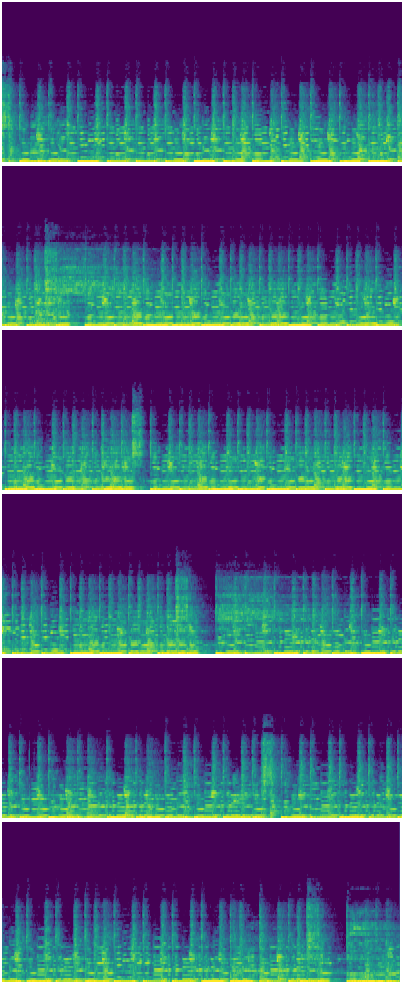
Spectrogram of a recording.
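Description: Instrumental Bulgarian folk dance music with accordion and fiddle over a steady, fast, even beat.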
